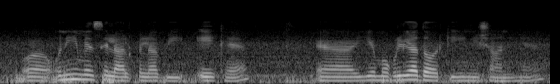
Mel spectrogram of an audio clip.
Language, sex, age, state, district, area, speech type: Urdu, female, 30-45, Delhi, Central Delhi, urban, spontaneous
